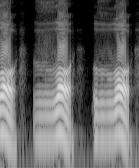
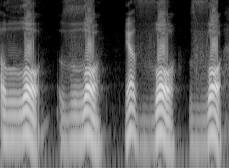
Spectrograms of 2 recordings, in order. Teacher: pangkal lidah kita kita angkat ke langit-langit agar menempel ya supaya menebalkan huruf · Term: istila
